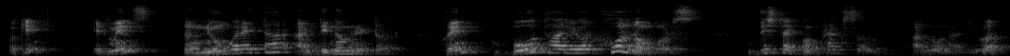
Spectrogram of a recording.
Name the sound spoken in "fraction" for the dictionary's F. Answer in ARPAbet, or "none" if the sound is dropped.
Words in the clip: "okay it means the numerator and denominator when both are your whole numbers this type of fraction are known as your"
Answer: P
